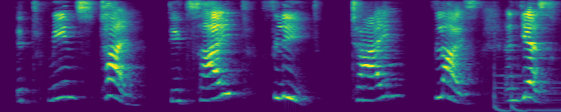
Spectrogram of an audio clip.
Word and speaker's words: Zeit: So, whenever you see the Z in German, think Ts, not like Z like in English. The example word is Zeit. Say it. Zeit. It means time. Die Zeit flieht.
